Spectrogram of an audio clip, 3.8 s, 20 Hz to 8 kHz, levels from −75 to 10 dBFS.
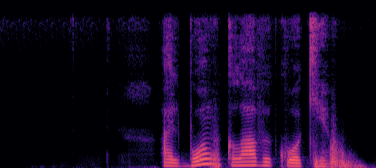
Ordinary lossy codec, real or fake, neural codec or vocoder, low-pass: none; fake; codec, 24 kHz, 0.9 kbps, DualCodec; 7.2 kHz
